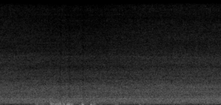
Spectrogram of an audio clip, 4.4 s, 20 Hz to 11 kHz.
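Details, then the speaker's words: 1988 Fedders Cool Tote Slim 5000 BTU air conditioner in 50s°F weather: even fan rush over a very quiet compressor hum with a few brief low thumps; unit cooling with frost on coil, compressor soon cycles off, normal operation. "Man, I can't believe how quiet that compressor is."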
